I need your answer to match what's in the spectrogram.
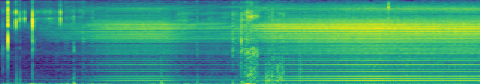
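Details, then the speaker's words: Amplifier on mains supply: loud steady low hum throughout, reduced by touching ground and absent on battery power; mains hum from poor grounding, fix is running the filter capacitor negative to the board ground. "तो आपने सुन लिया होगा इसमें कितना humming आ रहा है"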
